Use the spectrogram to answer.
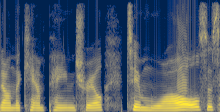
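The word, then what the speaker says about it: Walz: the campaign Trail Tim Walls is how you say his name the Z Sounds like an S Tim Walls I know a lot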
